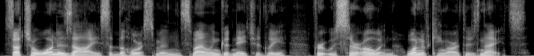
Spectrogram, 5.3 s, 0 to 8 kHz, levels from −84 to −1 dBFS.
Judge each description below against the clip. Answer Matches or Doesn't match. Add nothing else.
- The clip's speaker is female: Doesn't match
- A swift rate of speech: Matches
